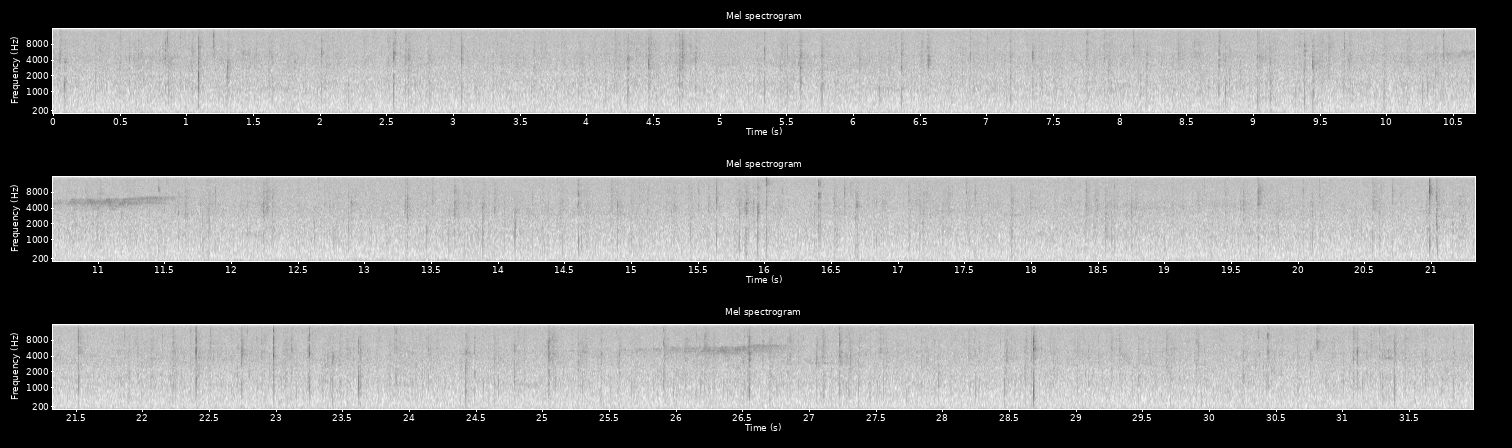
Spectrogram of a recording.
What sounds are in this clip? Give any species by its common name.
Black-throated Blue Warbler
